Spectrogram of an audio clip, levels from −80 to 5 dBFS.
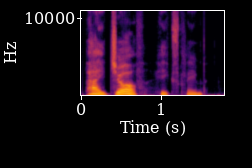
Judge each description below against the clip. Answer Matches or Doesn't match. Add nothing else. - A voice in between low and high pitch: Doesn't match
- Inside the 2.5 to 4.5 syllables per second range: Matches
